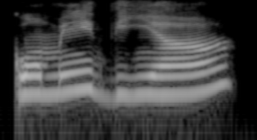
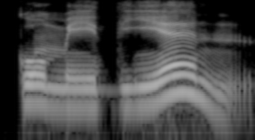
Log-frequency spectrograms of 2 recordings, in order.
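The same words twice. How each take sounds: First: Comédien ending in a nasal vowel; masculine form. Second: Comédienne with a clear n at the end; feminine form. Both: Shown as a demonstration. Teacher contrasts male and female comedian. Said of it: "female comedian as comédienne".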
